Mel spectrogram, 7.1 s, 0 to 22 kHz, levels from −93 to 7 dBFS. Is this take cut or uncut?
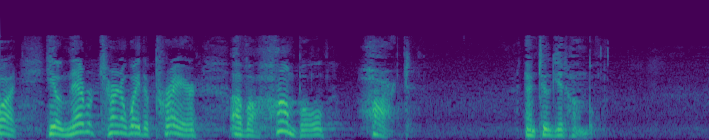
cut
